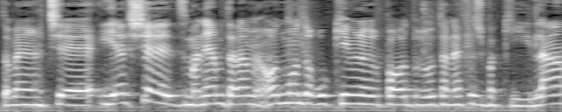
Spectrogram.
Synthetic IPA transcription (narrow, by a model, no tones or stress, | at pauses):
to̞me̞ʁet̪ʃejeʃezmaniamat̪alame̞ʔo̞dmeo̞daʁukimleiʁpao̞t̪̚bʁiuthanefeʃbakeila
